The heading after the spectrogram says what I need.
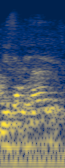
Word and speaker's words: Newfoundland: Am I pronouncing it right now? Newfoundland, yeah.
